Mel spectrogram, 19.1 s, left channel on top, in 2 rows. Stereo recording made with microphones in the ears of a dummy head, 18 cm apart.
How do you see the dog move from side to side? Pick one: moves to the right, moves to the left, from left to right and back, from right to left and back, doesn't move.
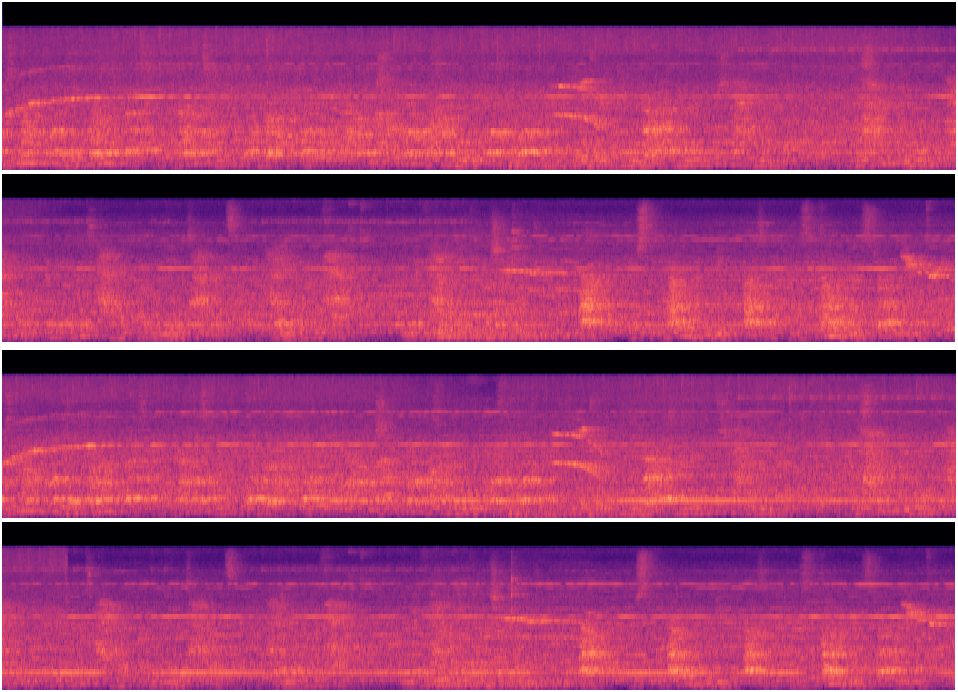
from left to right and back.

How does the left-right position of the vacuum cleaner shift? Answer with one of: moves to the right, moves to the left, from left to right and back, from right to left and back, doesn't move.
doesn't move.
